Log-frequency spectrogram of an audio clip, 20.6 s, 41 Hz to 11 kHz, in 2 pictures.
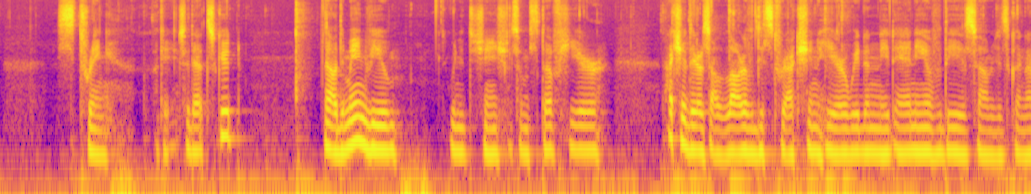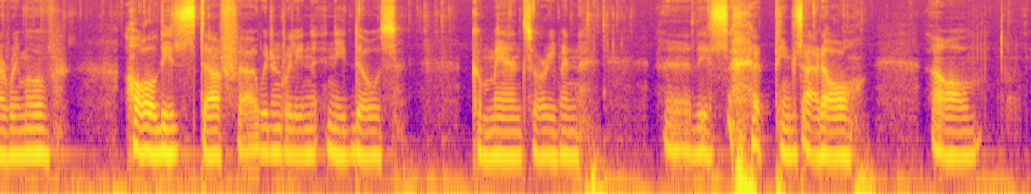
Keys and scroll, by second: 1.1 super+s, 1.9 super+w, 7.0 super+d.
